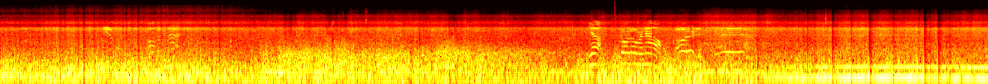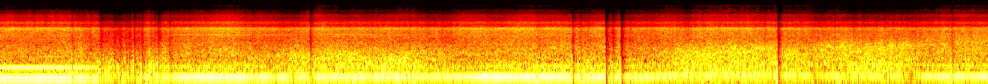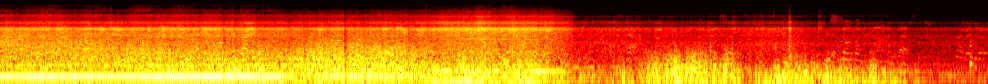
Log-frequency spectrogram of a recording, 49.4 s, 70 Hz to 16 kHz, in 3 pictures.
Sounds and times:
Speech: 1.7s - 3.0s, 9.8s - 12.5s, 34.3s - 37.3s, 43.3s - 44.1s, 46.7s - 48.2s, 48.8s - 49.4s.

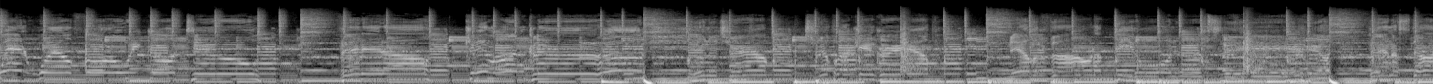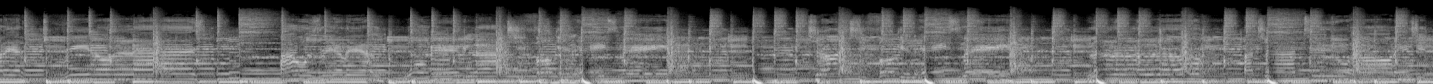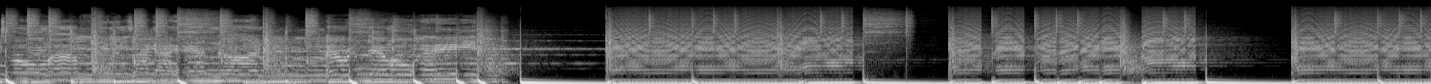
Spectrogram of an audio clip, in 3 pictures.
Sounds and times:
Dubstep: 0.0s - 40.9s, 41.6s - 42.9s.

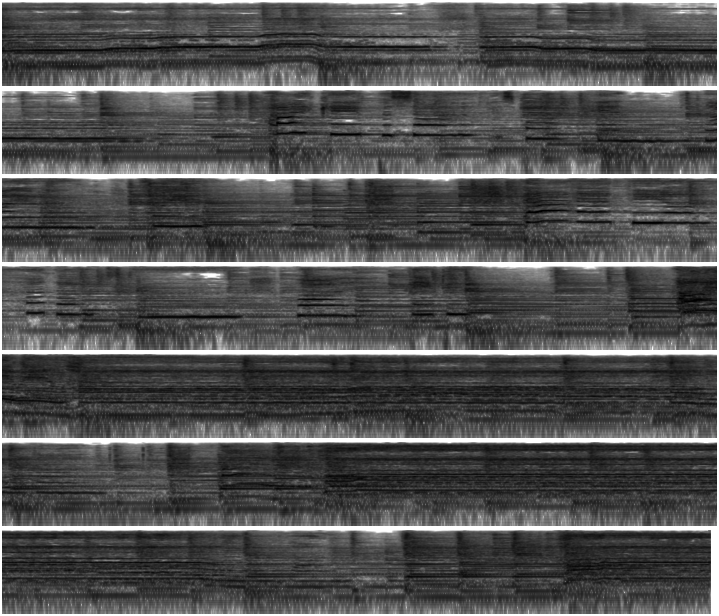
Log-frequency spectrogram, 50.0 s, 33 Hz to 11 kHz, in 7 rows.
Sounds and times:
Music: 0.0s - 49.9s.

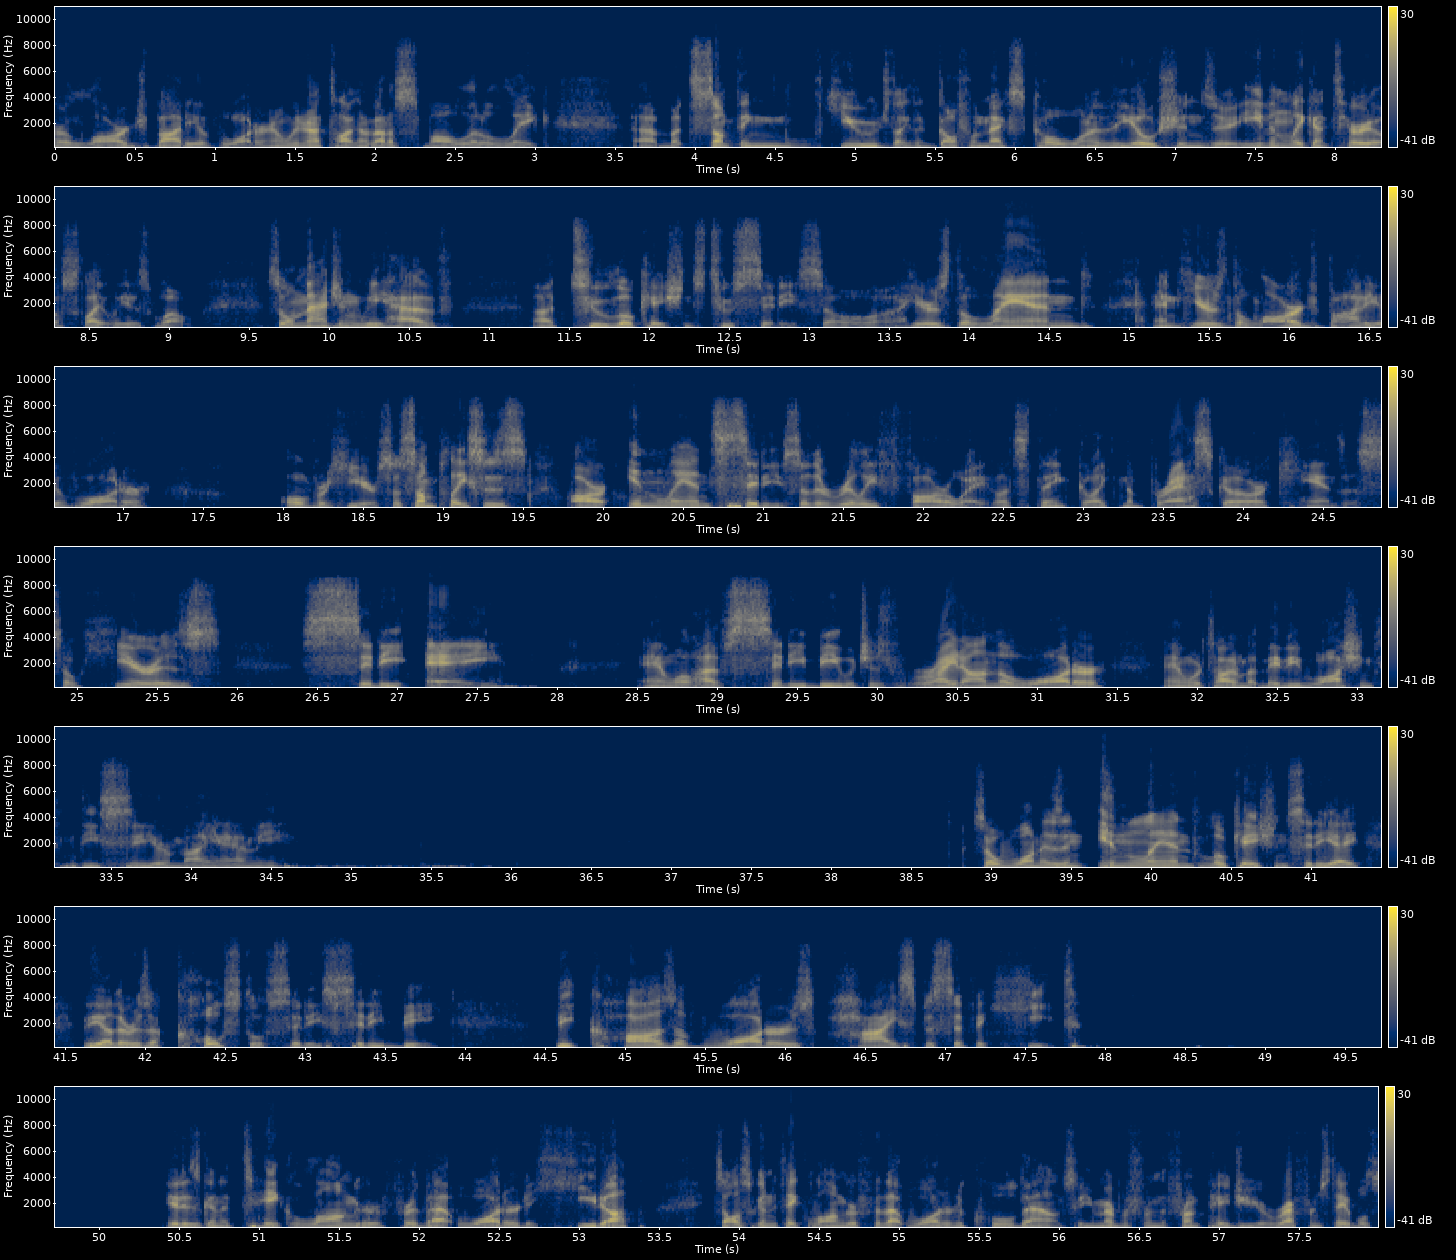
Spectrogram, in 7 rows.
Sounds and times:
Speech: 0.0s - 17.2s, 18.0s - 27.8s, 28.5s - 34.7s, 38.9s - 43.8s, 44.6s - 47.9s, 50.4s - 57.9s.

